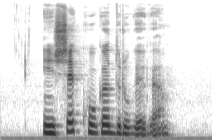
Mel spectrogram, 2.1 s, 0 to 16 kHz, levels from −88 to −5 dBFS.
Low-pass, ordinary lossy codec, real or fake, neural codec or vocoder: 14.4 kHz; none; real; none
